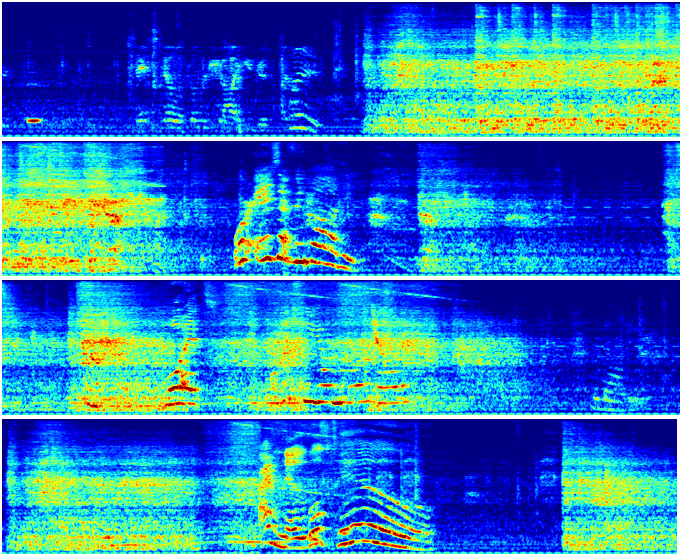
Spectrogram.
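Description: Video game sound effects play loudly from a television speaker.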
